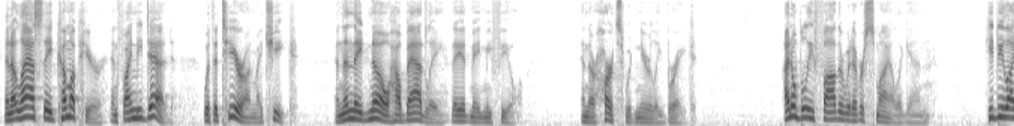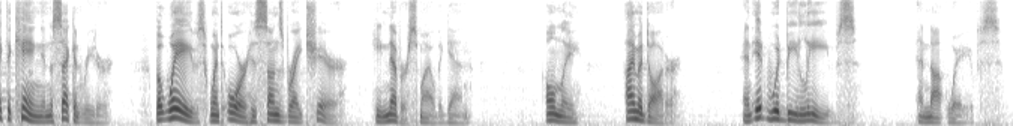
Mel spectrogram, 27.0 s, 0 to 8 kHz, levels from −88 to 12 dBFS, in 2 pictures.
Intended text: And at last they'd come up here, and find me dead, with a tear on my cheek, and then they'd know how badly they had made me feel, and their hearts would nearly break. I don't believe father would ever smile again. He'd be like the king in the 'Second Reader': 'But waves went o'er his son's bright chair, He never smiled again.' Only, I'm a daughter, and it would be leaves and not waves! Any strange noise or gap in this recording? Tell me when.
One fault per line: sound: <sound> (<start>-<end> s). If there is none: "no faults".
no faults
